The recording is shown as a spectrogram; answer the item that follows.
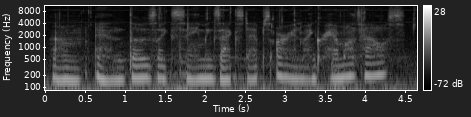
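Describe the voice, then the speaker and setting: Soft-spoken delivery at a very slow pace. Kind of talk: ASMR chit chat.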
